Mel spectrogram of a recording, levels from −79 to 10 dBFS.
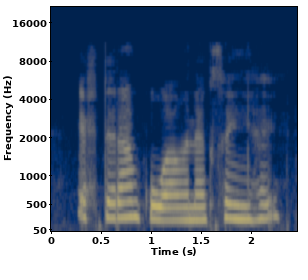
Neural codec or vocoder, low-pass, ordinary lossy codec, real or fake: codec, 44.1 kHz, 7.8 kbps, Pupu-Codec; 19.8 kHz; MP3, 48 kbps; fake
